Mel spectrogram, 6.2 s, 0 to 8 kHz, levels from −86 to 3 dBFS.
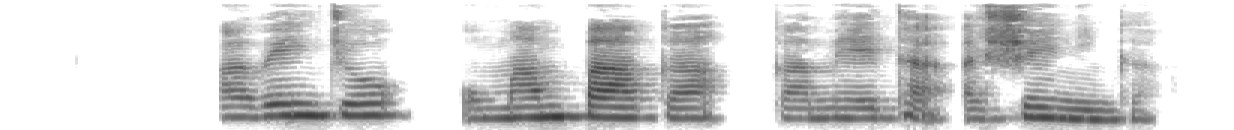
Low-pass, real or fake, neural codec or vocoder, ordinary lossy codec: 7.2 kHz; fake; vocoder, 24 kHz, 100 mel bands, Vocos; MP3, 32 kbps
